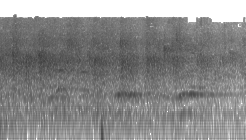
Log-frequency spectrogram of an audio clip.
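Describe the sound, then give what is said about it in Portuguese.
A crowd applauds Jesus steadily in a dense, continuous wash of clapping, fairly loud and sustained, with a few faint voices calling out beneath it. “Vamos aplaudir Jesus, né?”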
